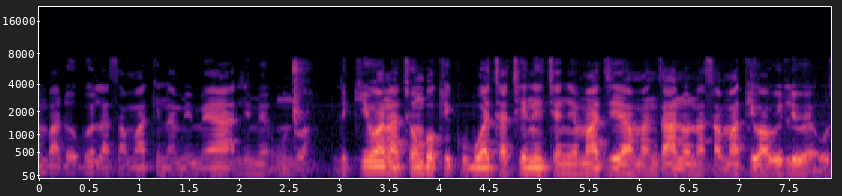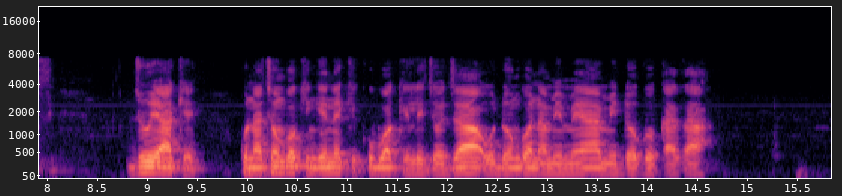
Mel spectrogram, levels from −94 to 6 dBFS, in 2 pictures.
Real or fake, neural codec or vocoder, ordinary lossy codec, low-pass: real; none; Opus, 64 kbps; 7.2 kHz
